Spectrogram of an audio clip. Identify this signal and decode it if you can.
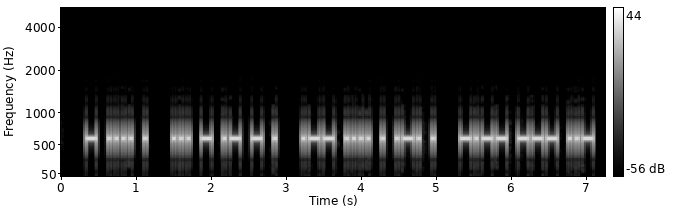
Morse code, heard as a keyed tone, about 25 wpm, 600 Hz. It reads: THE STATE WHERE YOU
